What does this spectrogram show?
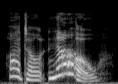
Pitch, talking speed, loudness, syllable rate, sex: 280 Hz, 150 wpm, -14 LUFS, 3.4 syllables/s, female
